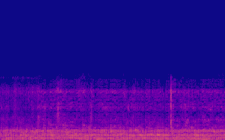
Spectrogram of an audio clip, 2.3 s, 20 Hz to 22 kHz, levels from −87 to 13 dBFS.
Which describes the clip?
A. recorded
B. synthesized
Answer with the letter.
B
